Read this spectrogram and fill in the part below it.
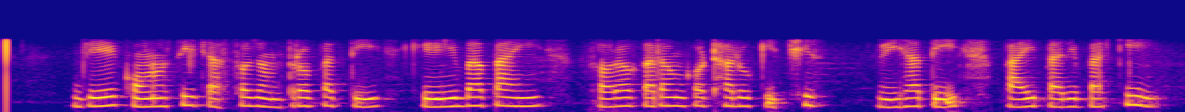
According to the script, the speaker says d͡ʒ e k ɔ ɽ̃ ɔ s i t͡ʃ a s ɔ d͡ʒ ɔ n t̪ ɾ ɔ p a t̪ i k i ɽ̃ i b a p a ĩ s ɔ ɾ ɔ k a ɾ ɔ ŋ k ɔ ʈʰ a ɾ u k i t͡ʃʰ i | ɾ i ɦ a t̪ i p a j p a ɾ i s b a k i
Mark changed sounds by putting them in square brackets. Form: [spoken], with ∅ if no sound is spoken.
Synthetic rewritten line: d͡ʒ e k ɔ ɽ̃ ɔ s i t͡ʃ a s ɔ d͡ʒ ɔ n t̪ ɾ ɔ p a t̪ i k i ɽ̃ i b a p a ĩ s ɔ ɾ ɔ k a ɾ ɔ ŋ k ɔ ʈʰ a ɾ u k i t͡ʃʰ i | ɾ i ɦ a t̪ i p a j p a ɾ i [∅] b a k i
